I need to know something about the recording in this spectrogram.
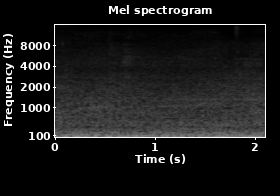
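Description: A steady low background hum with a faint even hiss, like distant traffic, between spoken lines.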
